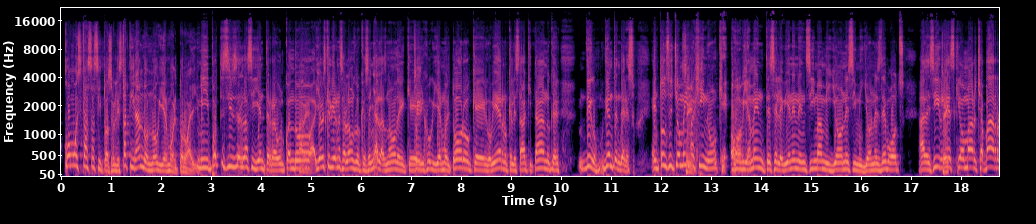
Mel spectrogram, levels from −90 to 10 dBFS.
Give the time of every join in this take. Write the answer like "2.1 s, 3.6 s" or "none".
none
